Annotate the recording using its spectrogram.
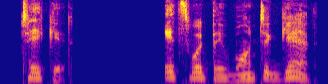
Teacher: the T sound is almost silent, but not exactly silent. For this the tip of your tongue needs to touch on the front wall of your upper gums. It needs to be more like a resting position. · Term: held T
